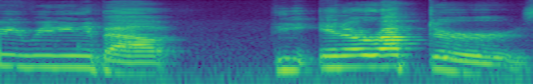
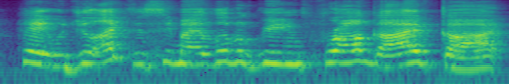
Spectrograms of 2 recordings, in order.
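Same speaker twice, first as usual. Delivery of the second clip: put-on high, louder child voice; eager little boy; 7 semitones higher, 6 dB louder than usual. A narrator's reading. Young son interrupts to show frog, eager child. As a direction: pipe up eagerly like a kid.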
